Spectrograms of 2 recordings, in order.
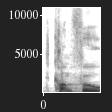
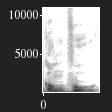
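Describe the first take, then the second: First: The first word begins with a hard K sound. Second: The first word begins with a softer G sound.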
